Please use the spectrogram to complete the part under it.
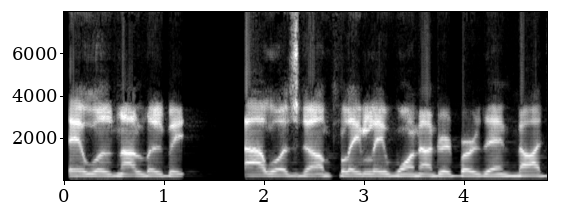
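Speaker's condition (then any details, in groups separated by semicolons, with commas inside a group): Laryngectomy; electric wand held to throat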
